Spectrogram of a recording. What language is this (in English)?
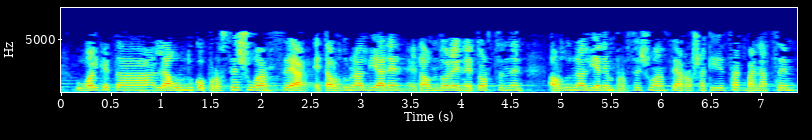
Basque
